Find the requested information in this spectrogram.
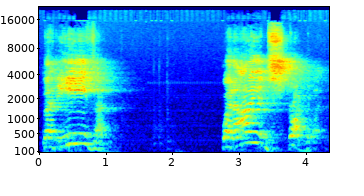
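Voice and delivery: loud, high, rising preacher's cadence; preaching at full force. Acted. Pastor confessing doubts to the church, in full preaching voice.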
